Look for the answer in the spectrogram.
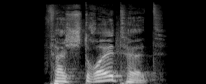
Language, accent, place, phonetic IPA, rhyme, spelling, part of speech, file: German, Germany, Berlin, [fɛɐ̯ˈʃtʁɔɪ̯tət], -ɔɪ̯tət, verstreutet, verb, De-verstreutet.ogg
- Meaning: inflection of verstreuen: 1. second-person plural preterite 2. second-person plural subjunctive II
